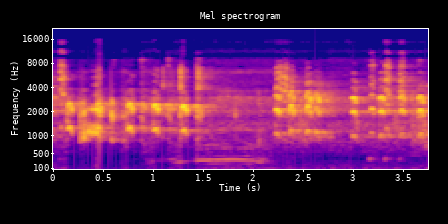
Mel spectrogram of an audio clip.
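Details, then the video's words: Grey-headed swamphen giving loud, nasal, honking notes in quick ragged bursts, harsh and bright, with a short pause; a brief low drawn-out tone sounds midway, used as a lure call for night netting. "tiếng trích ré"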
